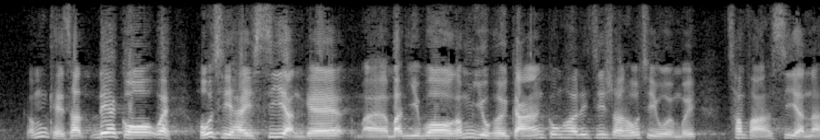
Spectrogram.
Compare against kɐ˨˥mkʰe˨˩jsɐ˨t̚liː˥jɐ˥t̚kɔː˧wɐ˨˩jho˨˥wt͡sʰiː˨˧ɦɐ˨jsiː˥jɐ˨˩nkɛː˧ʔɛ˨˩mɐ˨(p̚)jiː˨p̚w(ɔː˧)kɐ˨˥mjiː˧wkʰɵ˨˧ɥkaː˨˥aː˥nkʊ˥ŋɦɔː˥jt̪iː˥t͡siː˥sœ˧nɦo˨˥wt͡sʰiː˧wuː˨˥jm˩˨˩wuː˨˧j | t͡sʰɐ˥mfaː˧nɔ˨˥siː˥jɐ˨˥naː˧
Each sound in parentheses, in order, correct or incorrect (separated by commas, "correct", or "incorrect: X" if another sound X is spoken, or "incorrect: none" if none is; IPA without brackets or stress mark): incorrect: t̚, correct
